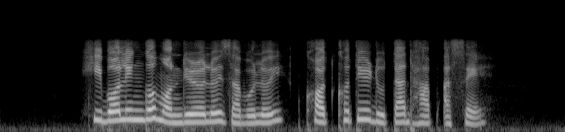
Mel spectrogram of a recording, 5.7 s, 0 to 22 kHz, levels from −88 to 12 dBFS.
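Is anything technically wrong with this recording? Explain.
No, nothing is wrong: the speech is band-limited at 7 kHz and carries at most a faint coding texture, which fits the AMR wideband (HD Voice) codec running at its top rate of about 23.85 kbit/s.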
